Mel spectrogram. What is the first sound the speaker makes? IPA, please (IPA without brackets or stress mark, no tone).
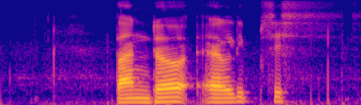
t̪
